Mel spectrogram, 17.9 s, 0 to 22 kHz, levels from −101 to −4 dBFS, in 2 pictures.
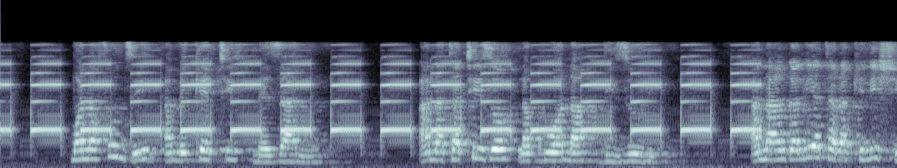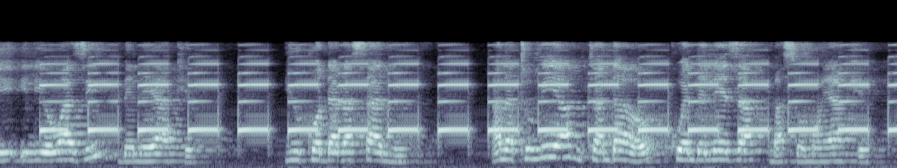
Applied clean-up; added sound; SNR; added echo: none; Alarm; -1 dB; reverberation time 0.8 s.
